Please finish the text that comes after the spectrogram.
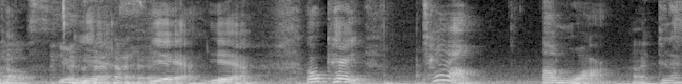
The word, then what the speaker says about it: Anwar: Okay, Tom, Anwar.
